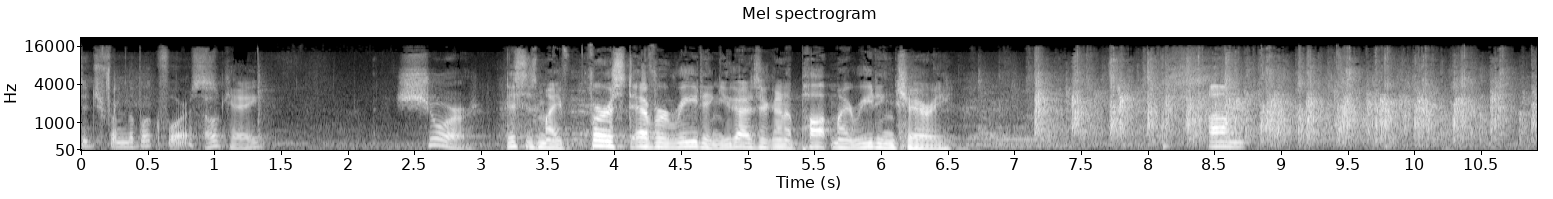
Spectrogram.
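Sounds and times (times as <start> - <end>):
speech: 0.0 - 1.5, 2.4 - 6.8, 8.4 - 8.9
audience clapping: 7.0 - 10.9.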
